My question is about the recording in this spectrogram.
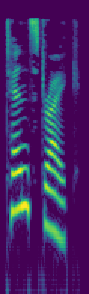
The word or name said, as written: ten-strike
